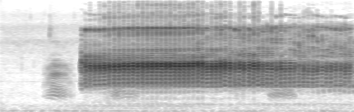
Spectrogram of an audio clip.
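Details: Frog at night during a frog-spotting outing in Thailand, giving a loud continuous rattling trill of rapid pulses, about three seconds long, preceded by a short softer note.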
